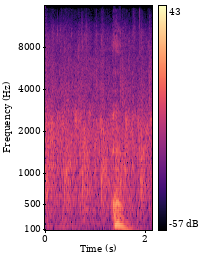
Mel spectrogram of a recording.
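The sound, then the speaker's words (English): A church audience gives a clap offering, clapping in a steady, dense wash of applause for about two seconds, with a short voice rising above it partway through, like a shout or cheer. “Now give them a clap offering.”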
